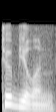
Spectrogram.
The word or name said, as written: tubulin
